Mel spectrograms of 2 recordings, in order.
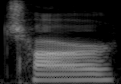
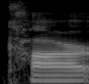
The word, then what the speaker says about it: char: variable called a character normally pronounced char car or care depending on the person you'll hear at all three ways and this can hold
